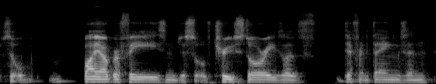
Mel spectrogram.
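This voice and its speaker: A man's voice: lowish voice, moderate pace. A man, hosting a podcast and answering listener questions in casual, rambling chat. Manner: relaxed, rambling with fillers and restarts, laughs often.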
